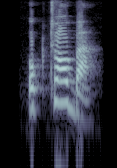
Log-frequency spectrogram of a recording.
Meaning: October
- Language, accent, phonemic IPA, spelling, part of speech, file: Swahili, Kenya, /ɔkˈtɔ.ɓɑ/, Oktoba, proper noun, Sw-ke-Oktoba.flac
